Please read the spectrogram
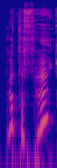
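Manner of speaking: muttered under the breath, soft; confused cinema-goer whispering; stunned hush in a dark cinema; hushed disbelief. Retold or imitated. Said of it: "people going".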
